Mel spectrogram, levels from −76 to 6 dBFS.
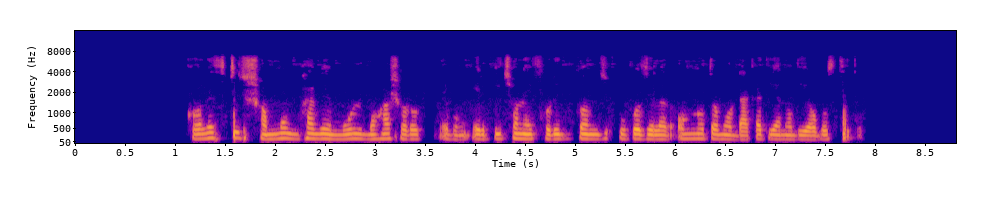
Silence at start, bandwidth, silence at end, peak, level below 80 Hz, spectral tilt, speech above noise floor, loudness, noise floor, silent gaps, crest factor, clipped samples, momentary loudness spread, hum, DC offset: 1.15 s; 7 kHz; 0.95 s; 0 dBFS; -56 dBFS; -7 dB/octave; 66 dB; -18 LUFS; -83 dBFS; none; 18 dB; under 0.1%; 6 LU; none; under 0.1%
